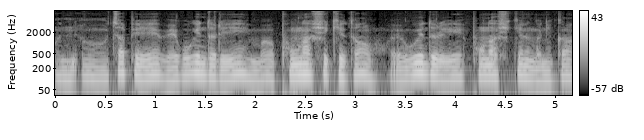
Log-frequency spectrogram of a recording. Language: Korean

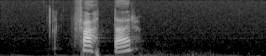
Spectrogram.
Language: Swedish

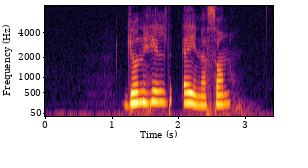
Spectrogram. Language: Swedish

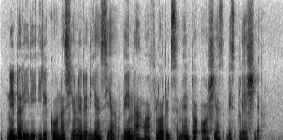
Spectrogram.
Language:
Kikuyu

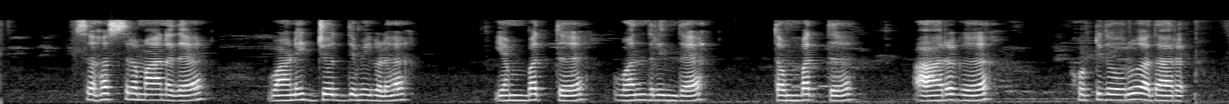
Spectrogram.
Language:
Kannada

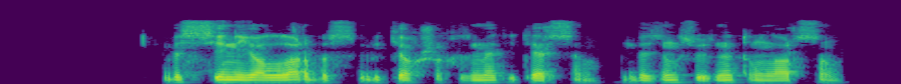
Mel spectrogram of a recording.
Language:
Tatar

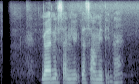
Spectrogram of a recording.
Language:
Nepali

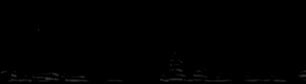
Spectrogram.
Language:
Danish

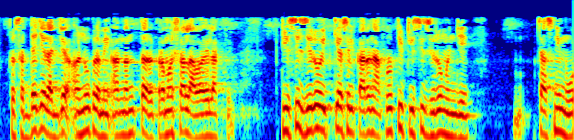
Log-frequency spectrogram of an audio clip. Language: Marathi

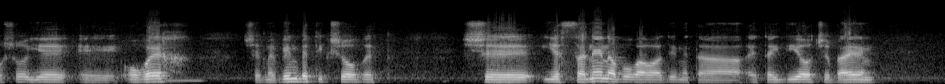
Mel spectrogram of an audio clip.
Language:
Hebrew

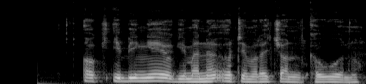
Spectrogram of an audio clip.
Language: Luo (Kenya and Tanzania)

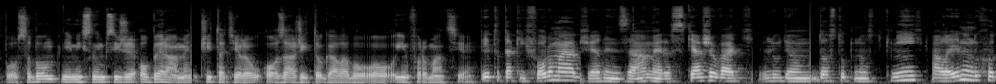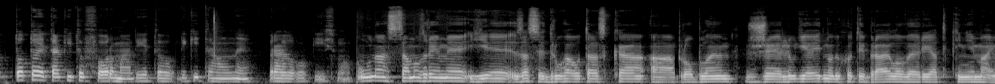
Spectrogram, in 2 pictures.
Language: Slovak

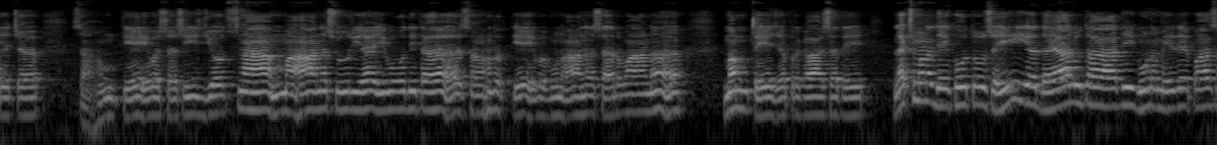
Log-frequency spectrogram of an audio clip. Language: Hindi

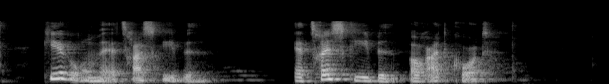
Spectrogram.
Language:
Danish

